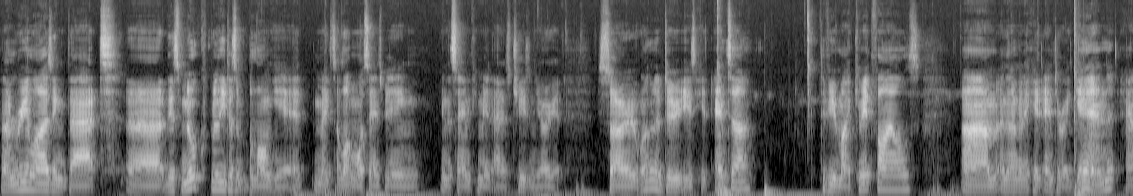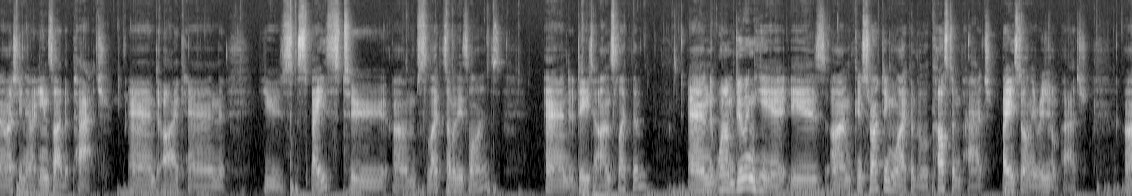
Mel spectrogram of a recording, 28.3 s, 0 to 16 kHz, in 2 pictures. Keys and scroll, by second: 4.2 Up, 7.2 Down, 9.0 Return, 13.4 Return, 14.4 Down, 14.5 Down, 15.6 Down, 15.9 Down, 16.1 Down, 17.8 space, 18.5 Up, 18.6 Up, 19.2 Up, 19.3 Up, 19.5 Up, 19.7 space, 20.3 space, 21.4 d, 22.6 Up, 22.7 Up, 23.0 Up, 23.1 Up, 23.8 Down, 23.9 Down, 24.0 Down, 24.2 Down, 24.3 Down, 24.4 Down, 27.9 Up, 28.0 Up, 28.1 Up, 28.2 Up.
